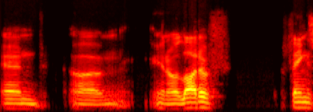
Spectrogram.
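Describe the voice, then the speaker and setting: This man has a fairly low pitch and ordinary pitch variation. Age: 60s. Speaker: spiritual speaker. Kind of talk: talk on spirituality. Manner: halting.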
